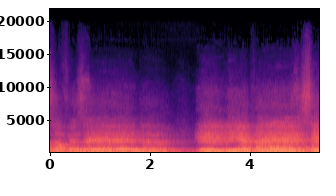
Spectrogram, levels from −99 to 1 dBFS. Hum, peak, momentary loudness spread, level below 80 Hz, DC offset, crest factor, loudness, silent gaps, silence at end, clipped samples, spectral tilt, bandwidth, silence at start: none; -10 dBFS; 9 LU; -56 dBFS; under 0.1%; 14 dB; -25 LUFS; none; 0 s; under 0.1%; -5 dB/octave; 16.5 kHz; 0 s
